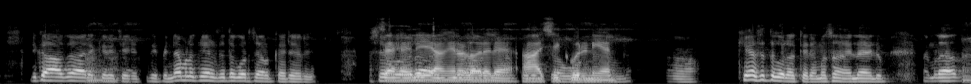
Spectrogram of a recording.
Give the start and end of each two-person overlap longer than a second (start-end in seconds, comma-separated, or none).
3.8-6.0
